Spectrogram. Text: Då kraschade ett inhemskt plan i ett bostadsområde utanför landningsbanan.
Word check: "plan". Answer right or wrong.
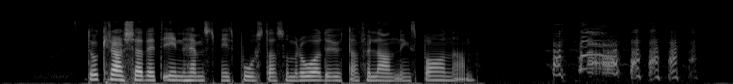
wrong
